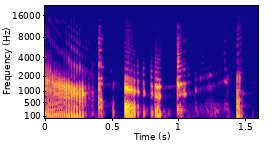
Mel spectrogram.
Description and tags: A heavily flanged four-beat beat-box loop.
beat, beatbox, box, flange, loop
